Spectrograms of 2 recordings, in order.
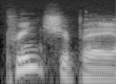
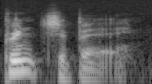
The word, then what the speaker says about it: Principe: It was a Principe, I believe is how they pronounce it. It's a an Italian suit. It's written like Principe, but it says like Principe.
